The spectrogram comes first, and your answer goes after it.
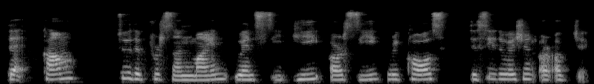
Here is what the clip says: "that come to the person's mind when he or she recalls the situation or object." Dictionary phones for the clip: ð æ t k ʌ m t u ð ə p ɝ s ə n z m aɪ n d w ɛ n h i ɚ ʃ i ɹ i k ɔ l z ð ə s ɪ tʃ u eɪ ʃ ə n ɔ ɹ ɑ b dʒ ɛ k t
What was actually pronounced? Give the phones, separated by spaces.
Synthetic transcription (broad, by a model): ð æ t k ʌ m t u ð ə p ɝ s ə n m aɪ n d w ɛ n h i ɚ s i ɹ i k ɔ l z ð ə s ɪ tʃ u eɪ ʃ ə n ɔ ɹ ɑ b dʒ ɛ k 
